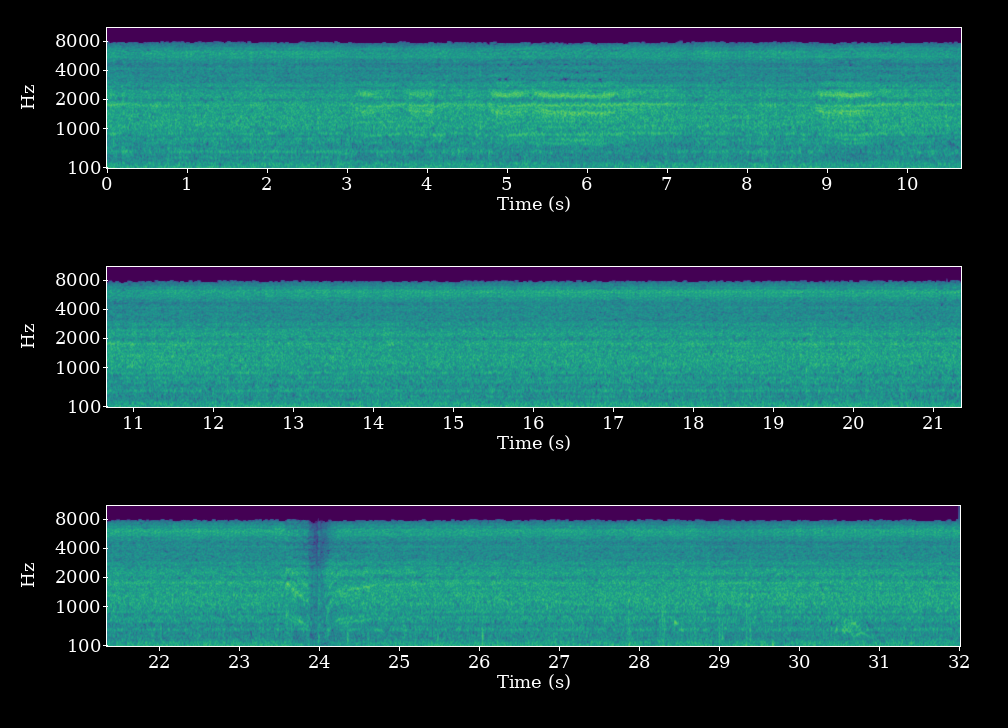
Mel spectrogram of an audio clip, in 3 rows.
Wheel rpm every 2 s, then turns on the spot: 230, 230, 220, 230, 230, 230, 230, 230, 230, 240, 230, 170, 200, 230, 230, 230.
none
